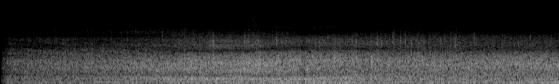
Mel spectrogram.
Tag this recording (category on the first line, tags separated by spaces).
Soundscapes > Urban
car traffic vehicle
